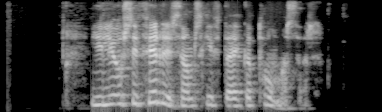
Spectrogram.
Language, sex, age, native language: Icelandic, female, 50-59, Icelandic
